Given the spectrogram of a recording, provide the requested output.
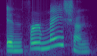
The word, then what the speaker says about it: information: 흔한 단어인데요 조금 긴데요 강세가 인에 하나 그리고 메이에 하나 있거든요 메이를 조금 더 강하게 한다고 생각하면 돼요 그리고 마지막은 발음으로 끝내 주는 거죠 information 어렵지 않아요 정보라는 뜻이고 난 더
